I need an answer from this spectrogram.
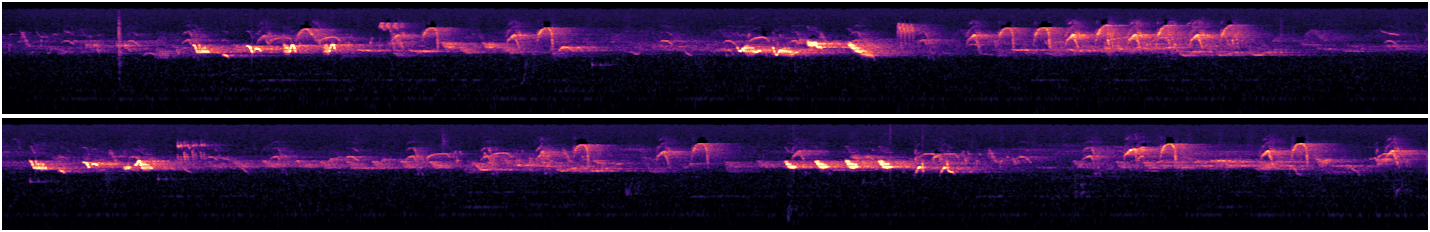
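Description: Birds chirping, with loud bouts of rapid repeated notes about every six to seven seconds, over a faint steady hum.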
